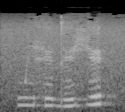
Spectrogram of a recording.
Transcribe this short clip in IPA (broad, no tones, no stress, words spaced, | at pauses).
wihed̪eçe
